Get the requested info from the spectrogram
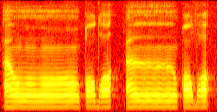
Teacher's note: اچھا ہمارے پاس یہ مثال آ گئی ہے کہ اخفا ہے، یعنی نون کو چھپایا جا رہا ہے، اور اس کے بعد جو نیکسٹ حرف ہے وہ حرف مفخم ہے، موٹا حرف ہے. تو یہاں ہم اخفا کو بھی موٹا کر دیا کرتے ہیں، یعنی اس غننے کی آواز کو، جو نون کی چھپانے کی آواز ہے اس کو بھی موٹا کر دیا کرتے ہیں. ہم کہیں گے انقضا. · قاف موٹا ہے اور اس سے پہلے غنہ بھی موٹا ہے، اس کے بعد ضاد ہے جو موٹا ہے، اور پھر ضا بھی موٹا ہے.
